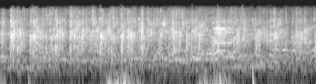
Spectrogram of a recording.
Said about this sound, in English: Why don't you go ahead and give him a hand clap of praise? Why don't somebody worship him?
